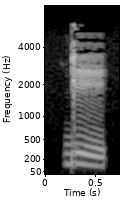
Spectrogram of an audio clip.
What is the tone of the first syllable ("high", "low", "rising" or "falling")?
falling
